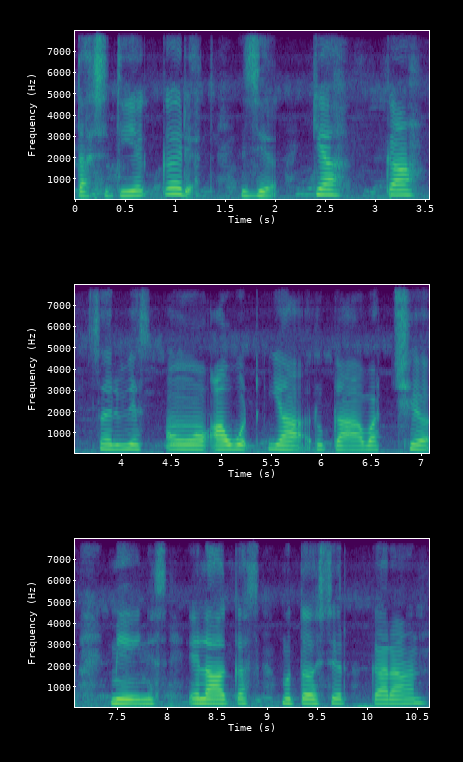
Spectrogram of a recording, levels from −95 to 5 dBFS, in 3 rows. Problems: continuous background conversations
